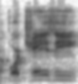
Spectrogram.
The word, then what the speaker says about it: Borghese: Our last names are Borghese without the H. Back in the day, they made Tony change his name because they said Borghese, it's too ethnic.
